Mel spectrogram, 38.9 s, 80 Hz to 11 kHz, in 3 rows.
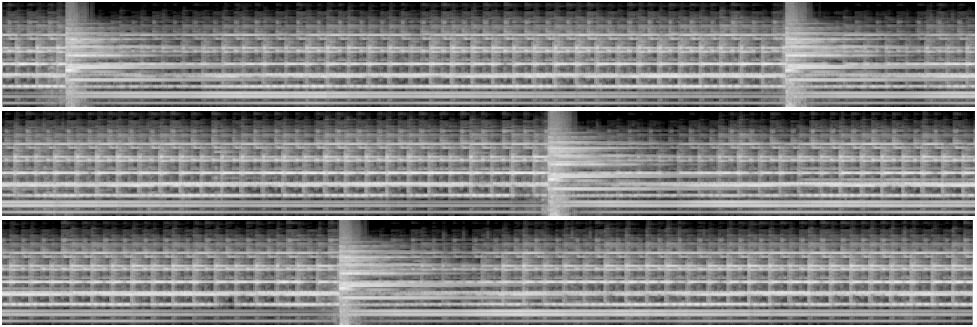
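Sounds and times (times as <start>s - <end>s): big bell strikes: 0.0s - 38.9s
small church bells ringing: 0.0s - 38.9s.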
